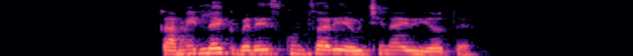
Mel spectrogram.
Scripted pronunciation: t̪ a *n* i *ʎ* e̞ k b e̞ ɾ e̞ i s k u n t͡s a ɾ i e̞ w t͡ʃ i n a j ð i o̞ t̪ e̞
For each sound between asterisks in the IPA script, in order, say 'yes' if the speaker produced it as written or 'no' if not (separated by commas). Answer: no, no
